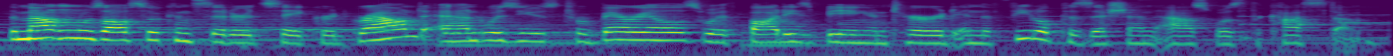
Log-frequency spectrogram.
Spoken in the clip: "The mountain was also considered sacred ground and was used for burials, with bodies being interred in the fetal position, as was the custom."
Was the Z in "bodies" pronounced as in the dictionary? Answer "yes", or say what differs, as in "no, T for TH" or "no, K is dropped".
yes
